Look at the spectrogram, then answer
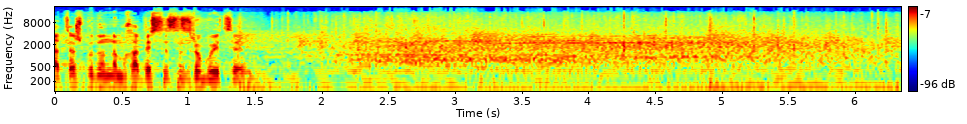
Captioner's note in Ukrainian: оплески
